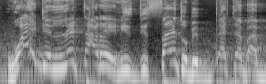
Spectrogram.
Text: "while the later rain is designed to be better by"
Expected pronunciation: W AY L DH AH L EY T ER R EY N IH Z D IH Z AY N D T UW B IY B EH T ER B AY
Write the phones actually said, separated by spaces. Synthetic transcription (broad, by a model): W AY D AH L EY T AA R EY N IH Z D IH S AY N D T UW B IY B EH T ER B AY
